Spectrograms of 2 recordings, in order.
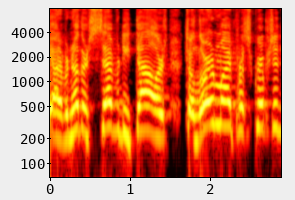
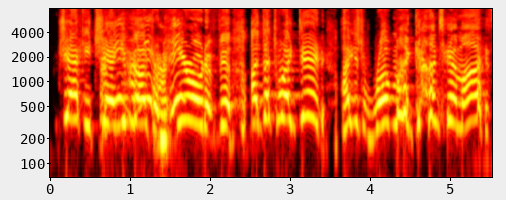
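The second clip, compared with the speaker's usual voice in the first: high-pitched mock indignation; indignant; 6 semitones higher than usual. Patient telling Jackie Chan he went from hero to villain, indignant. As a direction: accuse him like a betrayed fan, voice pitched up. Retold confrontation with the doctor.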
